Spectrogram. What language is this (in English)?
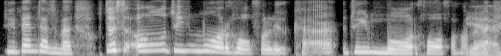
Welsh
